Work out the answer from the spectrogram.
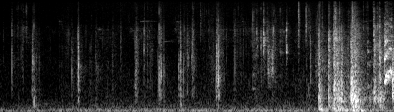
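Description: A house window being pushed open: light taps and knocks, then a louder rushing scrape of the frame sliding open at the end.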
